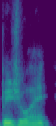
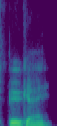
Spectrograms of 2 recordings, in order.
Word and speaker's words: Bouguer: I think I said Bourgeois, but I think it's Bugay. Oh, Bouguer. the one that looks like booger. Yeah, the one that looks like Booger, but it's Bugay. I think is the French pronunciation.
